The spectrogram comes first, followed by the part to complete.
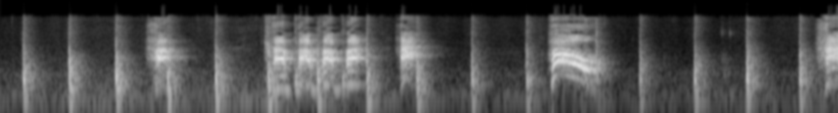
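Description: A man's loud wordless cries and exclamations, among them one long cry that rises and falls in pitch about five and a half seconds in, broken up by a string of short, sharp clicks.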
